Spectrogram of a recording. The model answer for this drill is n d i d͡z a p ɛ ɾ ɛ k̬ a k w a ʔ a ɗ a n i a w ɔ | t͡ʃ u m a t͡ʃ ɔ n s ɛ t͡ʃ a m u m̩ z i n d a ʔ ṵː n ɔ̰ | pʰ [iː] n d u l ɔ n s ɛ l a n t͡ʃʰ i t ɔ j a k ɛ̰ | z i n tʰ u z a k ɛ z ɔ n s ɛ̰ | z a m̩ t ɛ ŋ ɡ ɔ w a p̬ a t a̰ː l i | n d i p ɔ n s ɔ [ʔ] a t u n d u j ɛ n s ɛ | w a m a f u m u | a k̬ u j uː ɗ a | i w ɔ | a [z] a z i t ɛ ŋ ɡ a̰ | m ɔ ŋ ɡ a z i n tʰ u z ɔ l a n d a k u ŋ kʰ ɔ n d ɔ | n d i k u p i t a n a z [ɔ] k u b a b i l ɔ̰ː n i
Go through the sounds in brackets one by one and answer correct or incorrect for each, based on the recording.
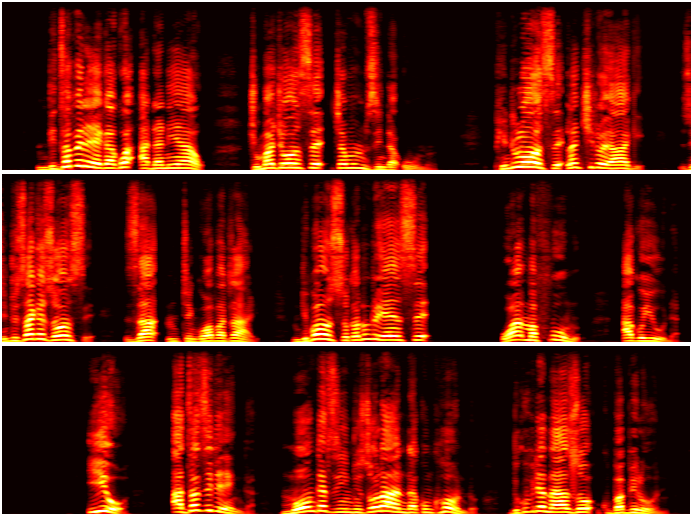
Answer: incorrect: i, incorrect: k, incorrect: d͡z, correct

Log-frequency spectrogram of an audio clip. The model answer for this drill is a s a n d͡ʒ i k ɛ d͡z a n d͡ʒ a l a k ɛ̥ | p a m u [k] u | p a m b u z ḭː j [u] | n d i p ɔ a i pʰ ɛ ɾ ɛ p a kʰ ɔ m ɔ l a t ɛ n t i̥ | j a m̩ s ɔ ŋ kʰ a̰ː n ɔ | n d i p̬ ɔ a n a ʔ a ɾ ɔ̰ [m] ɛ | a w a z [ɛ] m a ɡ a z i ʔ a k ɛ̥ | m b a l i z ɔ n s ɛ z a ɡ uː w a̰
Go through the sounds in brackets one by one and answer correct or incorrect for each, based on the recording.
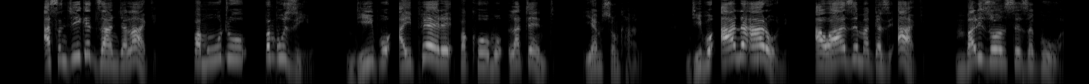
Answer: incorrect: t, incorrect: ɔ, incorrect: n, correct

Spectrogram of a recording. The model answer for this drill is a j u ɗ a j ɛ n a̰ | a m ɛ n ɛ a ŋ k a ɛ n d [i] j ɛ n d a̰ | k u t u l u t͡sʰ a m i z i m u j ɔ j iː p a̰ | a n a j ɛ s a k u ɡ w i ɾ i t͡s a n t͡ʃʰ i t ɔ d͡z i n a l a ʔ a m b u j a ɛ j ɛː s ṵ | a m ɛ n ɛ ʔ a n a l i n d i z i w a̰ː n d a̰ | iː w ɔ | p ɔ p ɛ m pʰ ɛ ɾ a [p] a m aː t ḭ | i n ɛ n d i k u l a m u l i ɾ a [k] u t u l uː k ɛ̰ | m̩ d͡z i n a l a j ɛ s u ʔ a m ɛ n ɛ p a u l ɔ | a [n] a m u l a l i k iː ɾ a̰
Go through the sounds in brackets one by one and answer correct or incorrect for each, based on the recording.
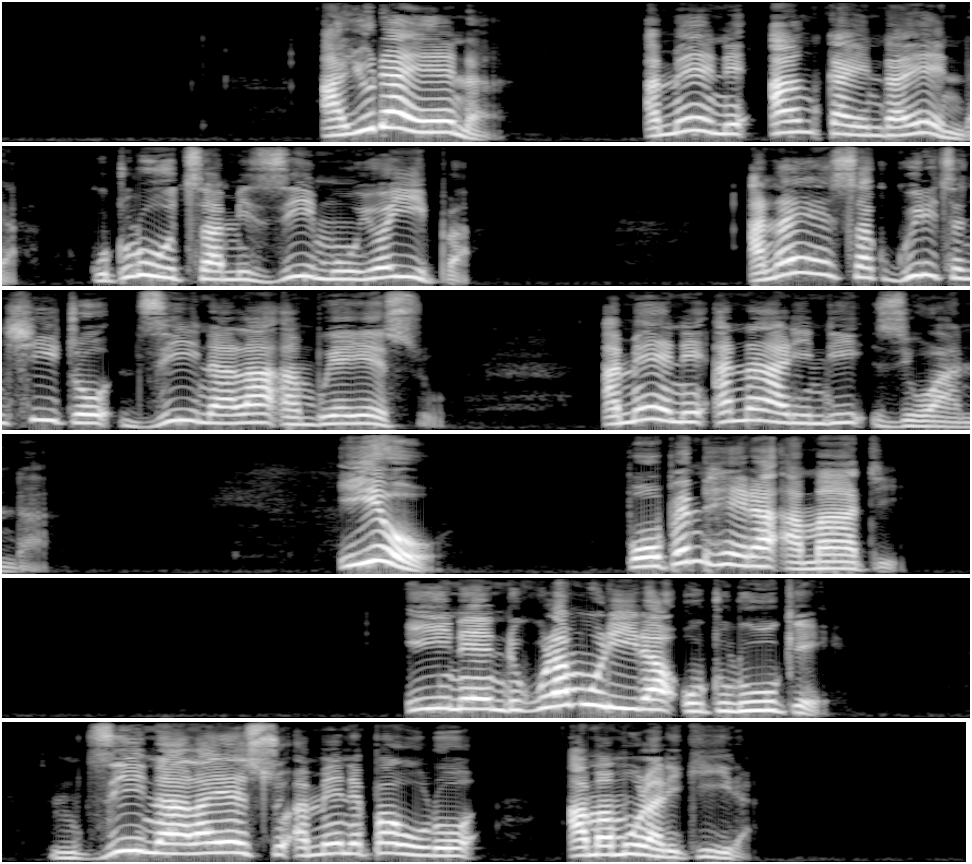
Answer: incorrect: a, incorrect: ʔ, incorrect: ʔ, incorrect: m

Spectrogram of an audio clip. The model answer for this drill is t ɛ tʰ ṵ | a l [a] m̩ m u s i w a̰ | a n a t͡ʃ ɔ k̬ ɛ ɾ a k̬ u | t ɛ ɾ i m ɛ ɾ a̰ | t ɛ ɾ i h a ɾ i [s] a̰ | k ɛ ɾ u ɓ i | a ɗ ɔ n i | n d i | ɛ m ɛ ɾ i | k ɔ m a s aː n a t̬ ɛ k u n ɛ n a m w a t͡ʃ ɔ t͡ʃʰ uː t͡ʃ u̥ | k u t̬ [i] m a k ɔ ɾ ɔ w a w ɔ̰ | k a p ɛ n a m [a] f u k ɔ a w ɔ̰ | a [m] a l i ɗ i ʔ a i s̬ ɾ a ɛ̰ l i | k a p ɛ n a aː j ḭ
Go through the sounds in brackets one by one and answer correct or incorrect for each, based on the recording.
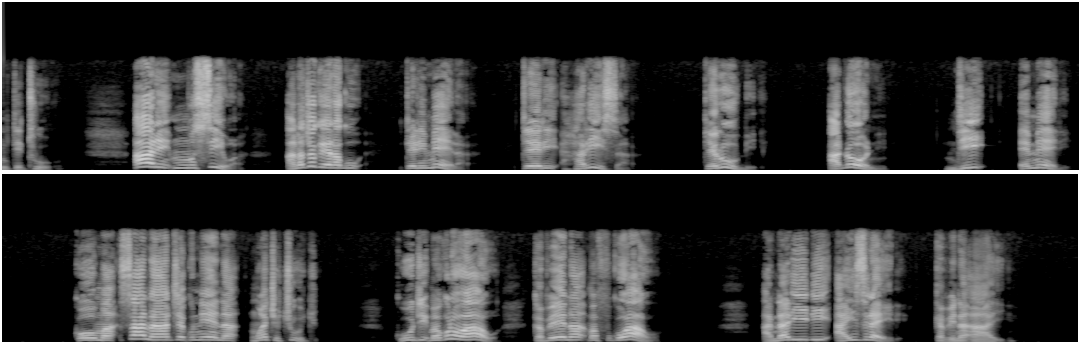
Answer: incorrect: i, correct, correct, correct, incorrect: n

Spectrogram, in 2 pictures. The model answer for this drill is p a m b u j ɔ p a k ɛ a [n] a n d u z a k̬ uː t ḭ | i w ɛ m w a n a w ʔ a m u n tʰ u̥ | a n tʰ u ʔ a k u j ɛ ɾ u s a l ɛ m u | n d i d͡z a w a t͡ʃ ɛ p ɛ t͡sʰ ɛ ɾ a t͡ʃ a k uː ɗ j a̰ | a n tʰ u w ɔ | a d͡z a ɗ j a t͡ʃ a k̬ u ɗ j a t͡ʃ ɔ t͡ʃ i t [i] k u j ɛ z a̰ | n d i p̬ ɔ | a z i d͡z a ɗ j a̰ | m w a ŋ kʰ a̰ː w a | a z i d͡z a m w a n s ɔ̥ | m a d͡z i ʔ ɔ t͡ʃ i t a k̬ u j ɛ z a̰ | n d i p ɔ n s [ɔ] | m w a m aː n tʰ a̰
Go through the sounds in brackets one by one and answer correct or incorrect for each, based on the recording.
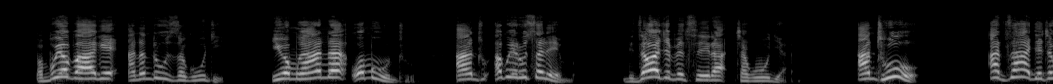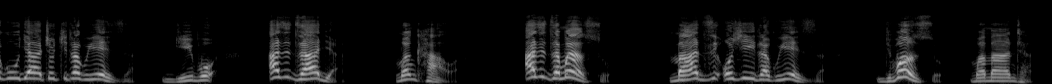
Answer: correct, incorrect: a, correct

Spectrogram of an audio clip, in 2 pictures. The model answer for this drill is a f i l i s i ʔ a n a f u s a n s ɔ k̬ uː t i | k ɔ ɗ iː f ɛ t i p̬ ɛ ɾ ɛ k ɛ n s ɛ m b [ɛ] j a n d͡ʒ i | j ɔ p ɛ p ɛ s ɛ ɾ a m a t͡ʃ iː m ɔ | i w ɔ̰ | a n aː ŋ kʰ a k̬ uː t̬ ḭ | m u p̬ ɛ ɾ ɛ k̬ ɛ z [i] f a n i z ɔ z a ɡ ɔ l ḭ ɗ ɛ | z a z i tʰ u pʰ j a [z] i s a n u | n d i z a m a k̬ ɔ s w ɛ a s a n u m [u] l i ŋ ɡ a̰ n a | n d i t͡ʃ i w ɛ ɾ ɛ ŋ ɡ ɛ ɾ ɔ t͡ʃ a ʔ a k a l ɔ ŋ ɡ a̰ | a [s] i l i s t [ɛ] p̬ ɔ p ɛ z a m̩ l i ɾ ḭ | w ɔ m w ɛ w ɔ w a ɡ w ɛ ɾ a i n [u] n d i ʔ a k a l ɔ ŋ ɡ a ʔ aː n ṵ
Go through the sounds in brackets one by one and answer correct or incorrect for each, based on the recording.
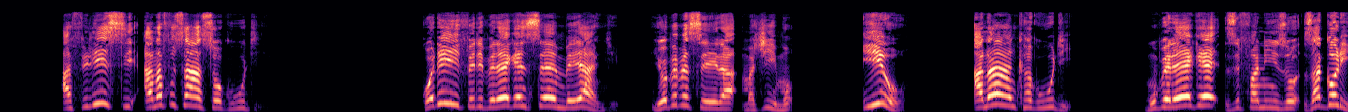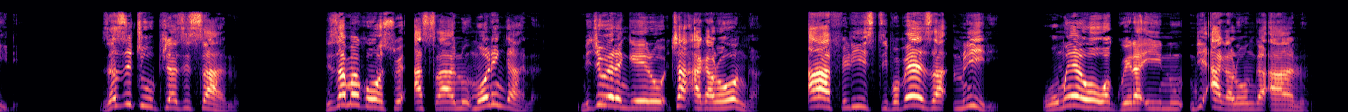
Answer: correct, correct, correct, incorrect: ɔ, incorrect: f, incorrect: i, correct

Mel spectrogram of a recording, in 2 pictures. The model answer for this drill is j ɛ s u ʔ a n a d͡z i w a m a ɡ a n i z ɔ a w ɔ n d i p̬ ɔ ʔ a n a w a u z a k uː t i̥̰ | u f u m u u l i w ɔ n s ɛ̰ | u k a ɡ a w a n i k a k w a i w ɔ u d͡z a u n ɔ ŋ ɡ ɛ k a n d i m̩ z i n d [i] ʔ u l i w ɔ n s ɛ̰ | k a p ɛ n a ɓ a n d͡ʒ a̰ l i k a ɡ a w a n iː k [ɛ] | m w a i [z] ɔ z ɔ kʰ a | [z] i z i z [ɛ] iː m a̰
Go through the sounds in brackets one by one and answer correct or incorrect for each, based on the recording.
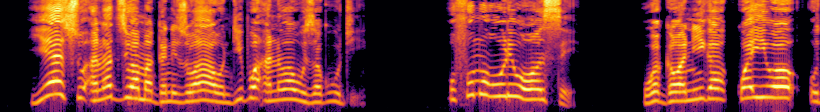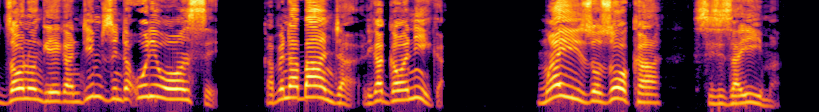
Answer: incorrect: a, incorrect: a, correct, incorrect: s, incorrect: a

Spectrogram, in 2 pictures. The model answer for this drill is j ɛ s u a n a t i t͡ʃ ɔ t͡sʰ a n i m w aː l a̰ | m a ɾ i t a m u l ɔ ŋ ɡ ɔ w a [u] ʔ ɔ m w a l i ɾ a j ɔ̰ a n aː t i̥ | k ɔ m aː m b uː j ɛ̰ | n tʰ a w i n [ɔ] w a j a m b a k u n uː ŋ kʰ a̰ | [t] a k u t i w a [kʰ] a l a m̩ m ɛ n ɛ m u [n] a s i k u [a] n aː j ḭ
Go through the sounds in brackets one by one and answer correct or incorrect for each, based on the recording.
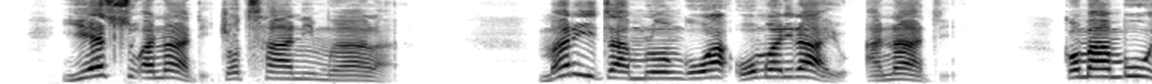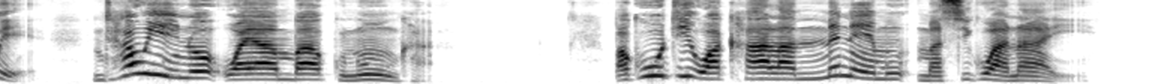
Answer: incorrect: w, correct, incorrect: p, correct, incorrect: m, correct

